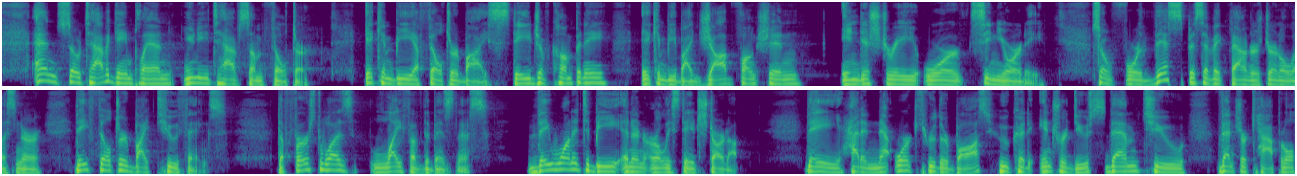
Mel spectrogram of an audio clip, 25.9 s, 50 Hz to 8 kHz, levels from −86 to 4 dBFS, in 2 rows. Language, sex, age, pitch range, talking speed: English, male, 30-49, 100-130 Hz, 170 wpm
